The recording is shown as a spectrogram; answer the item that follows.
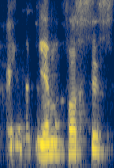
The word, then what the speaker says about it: emphasis: അതിന്റെ ഉച്ചാരണം ശ്രദ്ധിക്കുക. എംഫസിസ് എന്നാണ്.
